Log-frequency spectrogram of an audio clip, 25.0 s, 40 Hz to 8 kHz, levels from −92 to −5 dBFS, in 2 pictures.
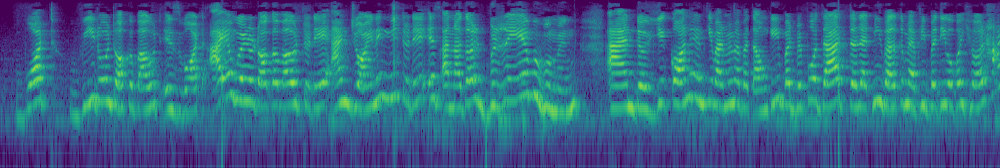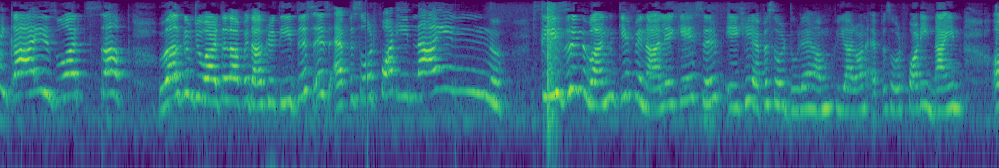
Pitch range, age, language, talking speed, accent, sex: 250-320 Hz, 20-39, Hindi, 175 wpm, native, female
